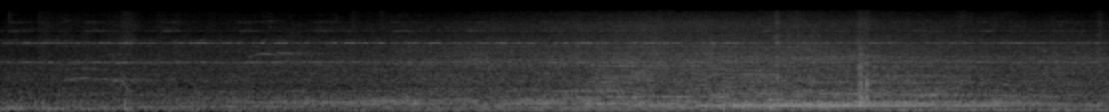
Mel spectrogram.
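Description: A distant engine hum, a cluster of low steady tones, growing louder to its peak about six seconds in and then easing off as the engine passes by.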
